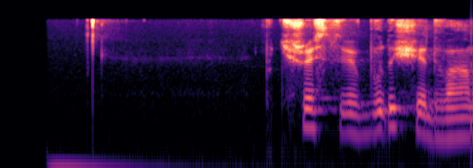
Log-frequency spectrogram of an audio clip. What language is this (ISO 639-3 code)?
rus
